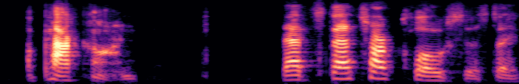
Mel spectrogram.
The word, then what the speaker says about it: Hopatcong: lake Hopatcong that is spelled h-o-p-a-t-o-n-g-hop but it's pronounced apacon that's that's our closest I think Sherry Trish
